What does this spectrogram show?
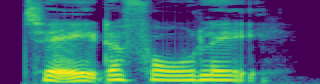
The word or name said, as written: teaterforlag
